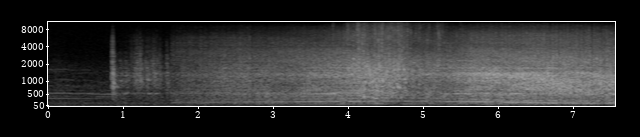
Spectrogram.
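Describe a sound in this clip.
An off-road vehicle's engine starts and runs.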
